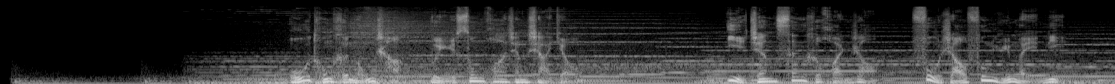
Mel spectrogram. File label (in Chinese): 男, 浑厚专题, 国语男声配音; 记录; 梧桐河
